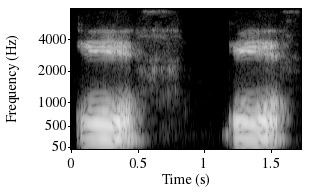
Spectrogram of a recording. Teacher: Back of the tongue is raised. It touches the hanak. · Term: isti'la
